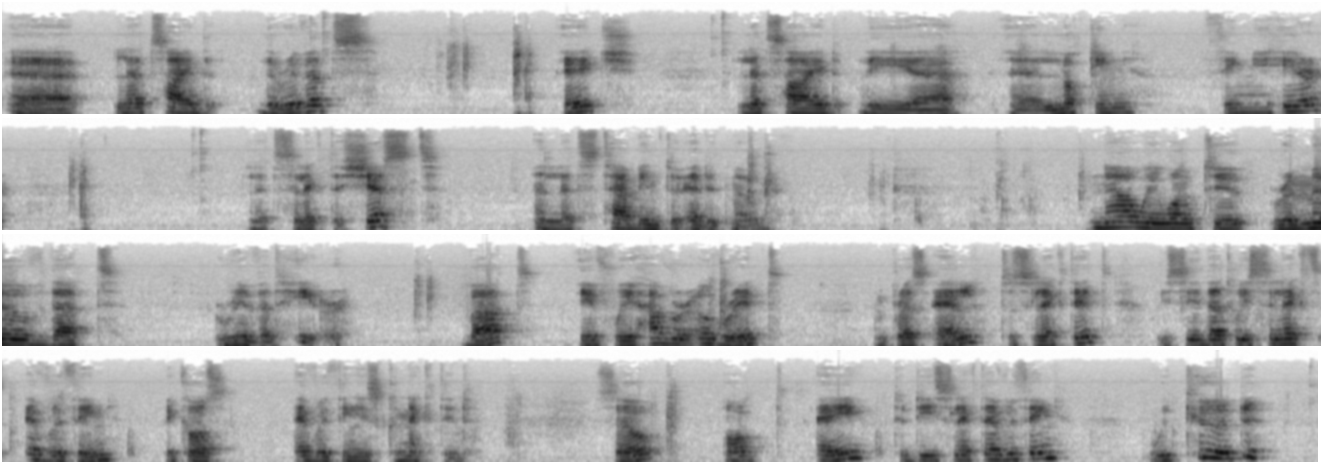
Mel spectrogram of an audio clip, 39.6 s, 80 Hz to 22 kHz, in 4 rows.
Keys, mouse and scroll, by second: 2.3 click, 3.8 h, 5.3 click, 11.3 click, 15.5 Tab, 16.7-17.1 shift+middle drag, 17.5-17.9 scroll up 2, 18.1-18.6 shift+middle drag, 18.8-21.9 scroll up 1, 25.1 l, 28.7 middle click, 29.1 scroll down 1, 29.9-30.5 scroll up 2, 30.6 middle click, 33.0 scroll up 2, 33.4 scroll down 2, 34.5 alt+a, 36.2-38.2 middle drag, 39.4 click.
